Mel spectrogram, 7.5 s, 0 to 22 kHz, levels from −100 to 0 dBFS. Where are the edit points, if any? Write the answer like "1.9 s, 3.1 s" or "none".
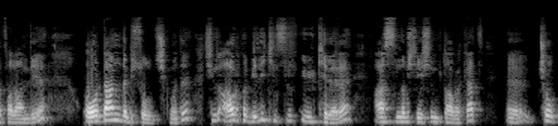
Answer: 2.7 s, 5.4 s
